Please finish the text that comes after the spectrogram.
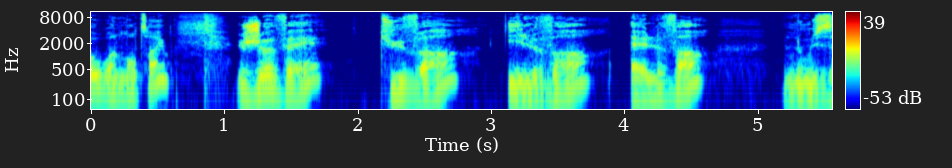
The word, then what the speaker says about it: tu vas: Tu vas, final S not pronounced. Tu vas.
